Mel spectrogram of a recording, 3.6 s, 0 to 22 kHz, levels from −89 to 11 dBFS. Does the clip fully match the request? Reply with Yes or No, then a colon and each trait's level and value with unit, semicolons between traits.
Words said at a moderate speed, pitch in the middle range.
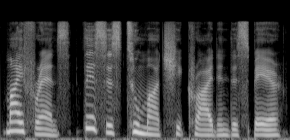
Yes: average, 165 wpm; medium, 180 Hz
